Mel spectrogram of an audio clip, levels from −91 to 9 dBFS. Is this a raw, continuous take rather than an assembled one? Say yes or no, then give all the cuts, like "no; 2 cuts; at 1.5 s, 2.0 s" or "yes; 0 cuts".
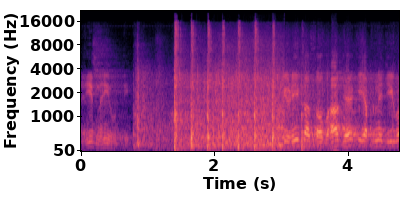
no; 1 cut; at 3.1 s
